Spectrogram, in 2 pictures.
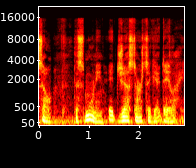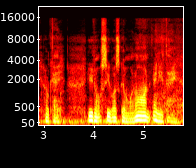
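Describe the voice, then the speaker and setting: A man speaks quietly and somewhat breathily at a moderate pace, his very deep, low pitch showing ordinary variation. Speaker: hunter and vlogger. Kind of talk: outdoor vlog storytelling. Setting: outdoors in the woods. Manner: hushed, kept low; animated.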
